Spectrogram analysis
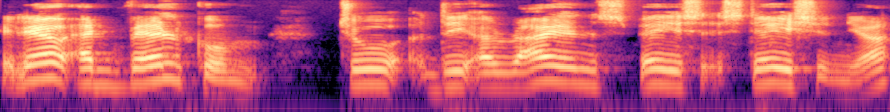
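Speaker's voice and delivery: fake German tour-guide accent, high and slow. Welcoming others on a space station tour as a tour guide: put-on german accent. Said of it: "I don't know why I'm German".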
